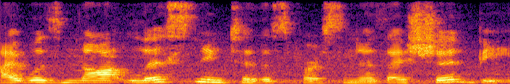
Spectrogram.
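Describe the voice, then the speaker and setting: A woman speaks at a fairly quick pace, her intonation lively. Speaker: student giving a class speech. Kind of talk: class presentation speech.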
